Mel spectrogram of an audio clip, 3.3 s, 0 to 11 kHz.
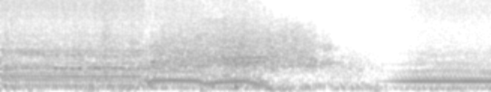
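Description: A 2019 Ginetta G10 RM with a drag tune does a burnout in Forza Horizon 5. The engine drones steadily and loudly with a faint tire squeal, dipping briefly before surging again.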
